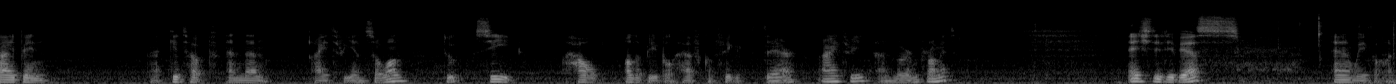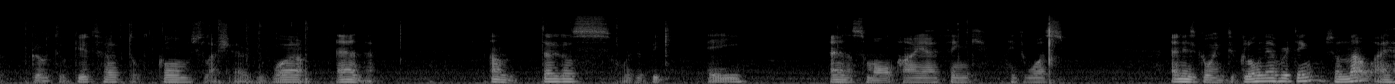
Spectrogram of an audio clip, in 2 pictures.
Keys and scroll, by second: 9.6-10.8 typing, 13.6-17.9 typing, 19.1-20.8 typing, 22.4 i, 23.6 3.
